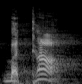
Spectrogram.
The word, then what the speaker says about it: batach: In English, we would spell it B-A-T-A-C-H, batak.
